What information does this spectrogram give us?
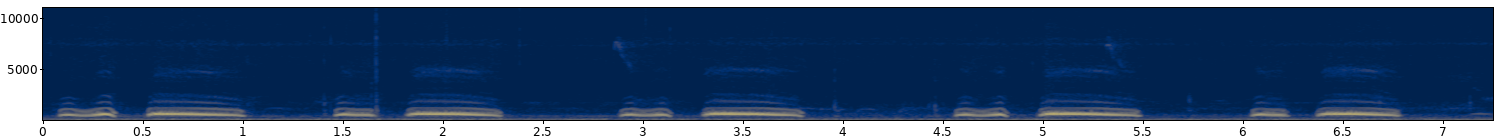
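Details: Spotted dove decoy bird, wild-caught, calling on the ground with many coos: five paired phrases, each a brief quavering note then a drawn-out mellow coo, spaced about every 1.3 seconds.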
